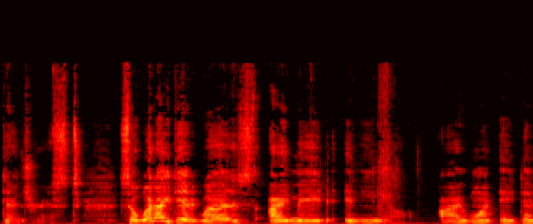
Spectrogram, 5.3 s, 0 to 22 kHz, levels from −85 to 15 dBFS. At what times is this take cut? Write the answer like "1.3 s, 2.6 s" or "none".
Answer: none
